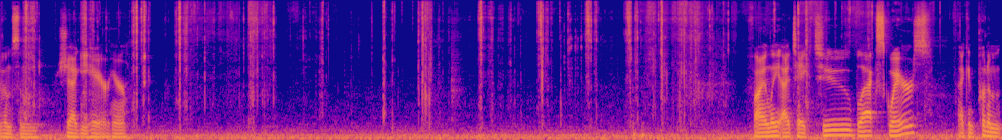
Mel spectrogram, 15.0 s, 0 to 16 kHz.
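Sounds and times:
scissors snipping paper: 0.2 - 5.0, 5.6 - 10.8.

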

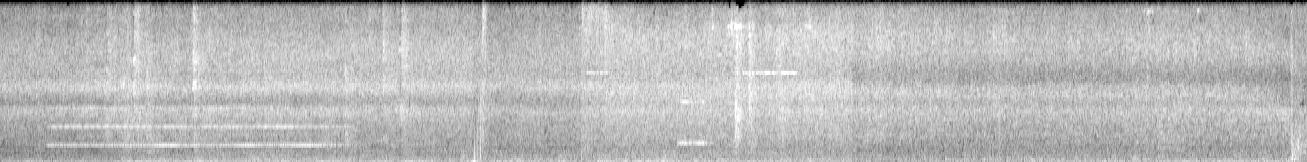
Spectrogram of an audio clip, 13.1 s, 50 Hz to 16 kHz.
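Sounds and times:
tram interior rumble and hum: 0.0 - 13.0
faint high beep: 0.4 - 3.4, 6.8 - 7.2.

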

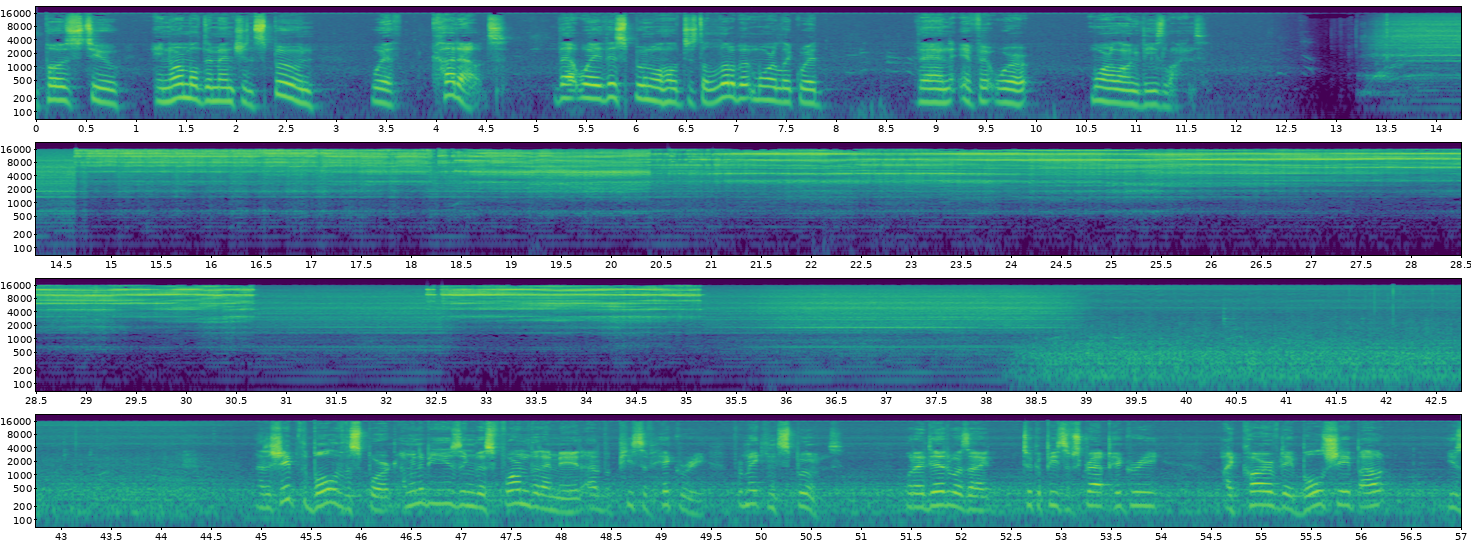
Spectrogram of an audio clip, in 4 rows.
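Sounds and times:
bench grinder motor hum: 13.2 - 24.7
steel grinding on stone wheel: 13.4 - 25.3, 44.1 - 57.0.

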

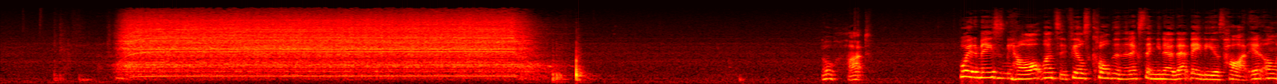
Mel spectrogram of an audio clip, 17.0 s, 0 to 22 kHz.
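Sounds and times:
hair dryer running: 1.4 - 7.9.

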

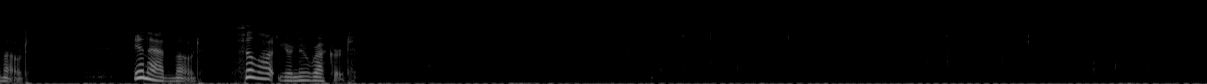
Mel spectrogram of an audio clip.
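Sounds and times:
typing on a keyboard: 4.0 - 11.6.

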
